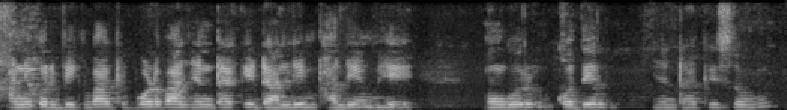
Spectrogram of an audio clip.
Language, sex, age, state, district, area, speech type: Odia, female, 18-30, Odisha, Bargarh, rural, spontaneous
